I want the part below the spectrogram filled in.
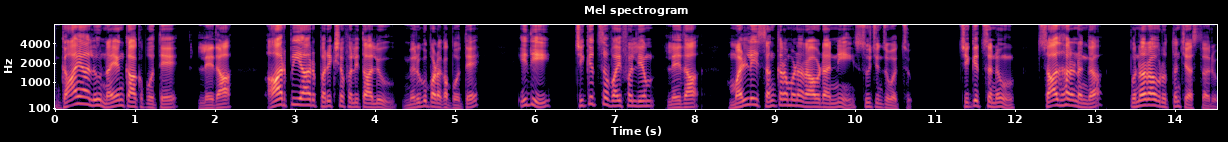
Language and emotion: Telugu, neutral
